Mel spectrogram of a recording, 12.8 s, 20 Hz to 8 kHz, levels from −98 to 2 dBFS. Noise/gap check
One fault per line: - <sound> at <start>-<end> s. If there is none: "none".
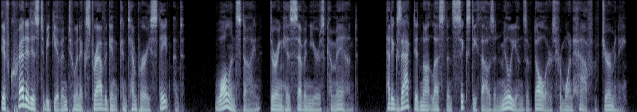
none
